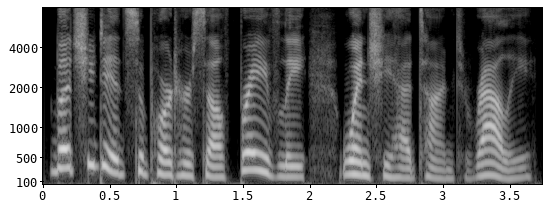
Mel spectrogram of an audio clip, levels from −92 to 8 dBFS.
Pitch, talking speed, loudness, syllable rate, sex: 205 Hz, 190 wpm, -19 LUFS, 5.0 syllables/s, female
